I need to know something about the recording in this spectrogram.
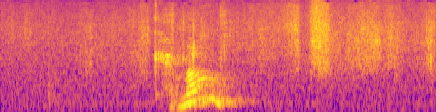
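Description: A dog gives one short whine-like vocal sound about a second in, rising and then falling in pitch, with faint light clicks of the toy being handled after it.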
